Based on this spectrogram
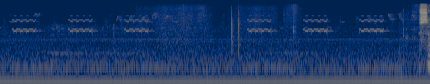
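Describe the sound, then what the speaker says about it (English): A mobile phone rings in the Life is Strange: Before the Storm video game, repeating short electronic trill bursts at a regular beat over a low steady background hum, with no speech. "Sounds like my phone is definitely nearby."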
